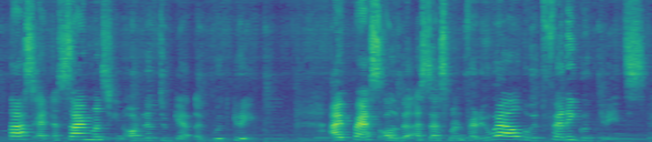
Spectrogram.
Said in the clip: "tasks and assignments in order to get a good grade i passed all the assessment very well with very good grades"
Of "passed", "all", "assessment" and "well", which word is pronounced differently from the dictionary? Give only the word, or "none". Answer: passed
